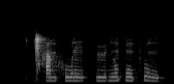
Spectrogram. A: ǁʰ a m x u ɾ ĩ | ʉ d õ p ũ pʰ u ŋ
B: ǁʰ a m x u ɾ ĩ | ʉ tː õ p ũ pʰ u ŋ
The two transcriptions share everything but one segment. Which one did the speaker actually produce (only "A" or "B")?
A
